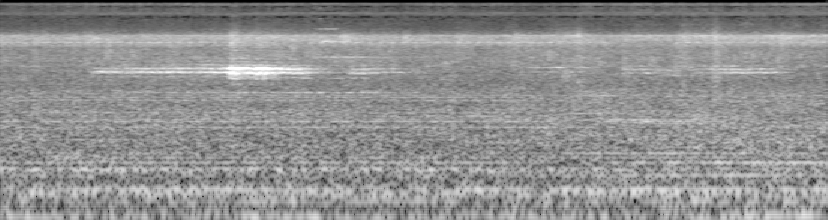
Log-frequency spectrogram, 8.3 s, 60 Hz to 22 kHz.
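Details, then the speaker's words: Samsung AR18AY5YATZ air conditioner outdoor unit at night, phone one step away, compressor on: steady hum and airy rush with faint high tone, slightly loud but not much, no knocks; normal running. "And this is the sound when the compressor is on. Right now my compressor is on. You can hear the sound is a little bit high, but not that much high."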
